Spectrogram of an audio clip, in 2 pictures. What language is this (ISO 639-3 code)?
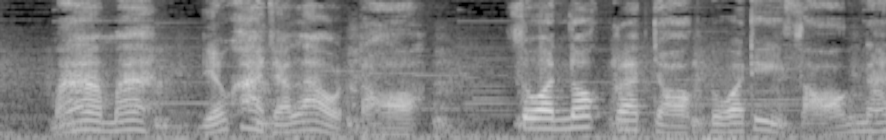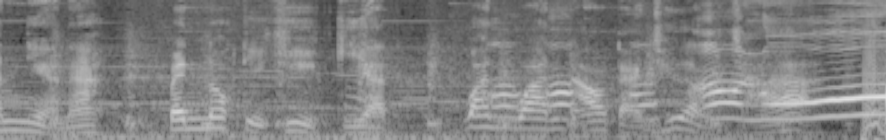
tha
